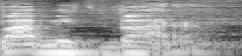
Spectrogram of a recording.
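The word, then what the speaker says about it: מדבר: Eso es o midbar, como generalmente se debiera pronunciar.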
